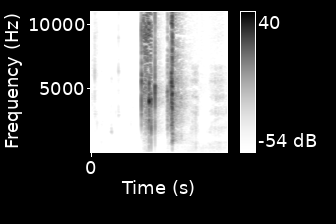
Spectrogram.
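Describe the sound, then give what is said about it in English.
A Bang energy drink can being opened: a sharp metallic crack of the tab, then a second quick burst of fizzing hiss that fades fast, with no talking. “I gotta open a bang.”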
